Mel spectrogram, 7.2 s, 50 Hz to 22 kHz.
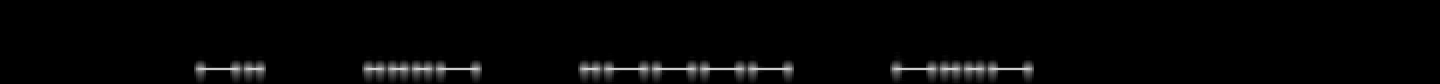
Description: Morse code, heard as a keyed tone, about 20 wpm, spaced as for 11 wpm, 700 Hz. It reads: NV1X
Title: USA Call Signs - 4 Characters - 3x Character Spacing - 20wpm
